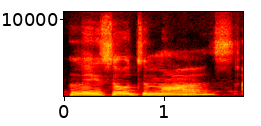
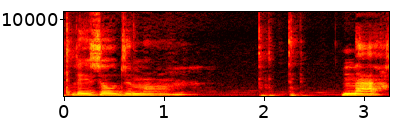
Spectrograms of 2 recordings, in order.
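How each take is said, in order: First: Slow, hesitant French "les eaux de mars" with a rising end; tentative French "les eaux de mars"; French title. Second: Slow French "les eaux de mar", then "mar" repeated alone; hesitant French "les eaux de mar"; French accent attempt. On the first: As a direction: try "les eaux de mars" in French, unsure, lifting the last word. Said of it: "I'm probably saying this wrong". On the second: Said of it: "with a French accent". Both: Shown as a demonstration.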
